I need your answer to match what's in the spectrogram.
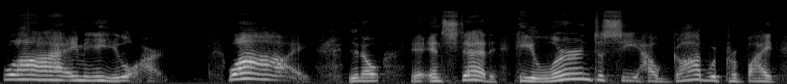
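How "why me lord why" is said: high, whiny moaning to God; whining complaint. Retold or imitated. Preacher mocking a whiner complaining to God. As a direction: whine like a self-pitying believer. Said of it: "not as something to whine about".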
